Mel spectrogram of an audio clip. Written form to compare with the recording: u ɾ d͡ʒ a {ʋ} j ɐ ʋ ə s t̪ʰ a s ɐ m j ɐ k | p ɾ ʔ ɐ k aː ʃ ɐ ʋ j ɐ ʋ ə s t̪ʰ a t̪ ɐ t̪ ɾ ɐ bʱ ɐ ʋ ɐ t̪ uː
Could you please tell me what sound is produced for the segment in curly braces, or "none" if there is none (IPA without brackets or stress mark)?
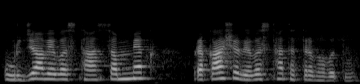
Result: ʋ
